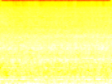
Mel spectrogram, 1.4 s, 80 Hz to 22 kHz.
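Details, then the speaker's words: Sandman panel van V8 at first successful start: deep, steady, even idle with no misfire or stumble. After two days of no-fire, trying coils, plugs, floats and idle mixtures, the fault was ignition leads fitted out of firing order, now fixed. "Finally! So, what was the problem? The firing order was way out of whack."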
